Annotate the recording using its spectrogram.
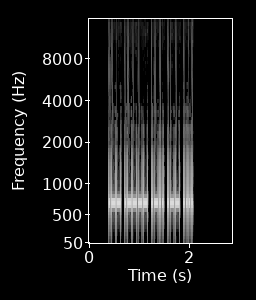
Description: Morse code, heard as a keyed tone, about 44 wpm, 700 Hz. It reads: W1LWH
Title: Call Signs Repeated 3x - 45wpm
